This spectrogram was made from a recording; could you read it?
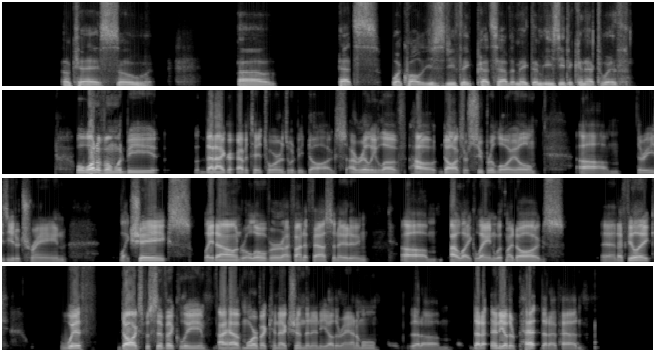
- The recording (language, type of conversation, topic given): English, unstructured, What makes pets such good companions?
- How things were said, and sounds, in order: other background noise; background speech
